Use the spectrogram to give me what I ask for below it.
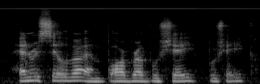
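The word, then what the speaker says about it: Bouchet: prostitute with uh henry silva and barbara boucher boucher pronounced her name but yeah always wanted to see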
